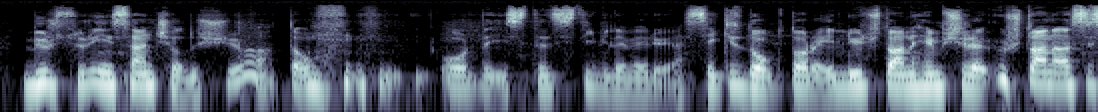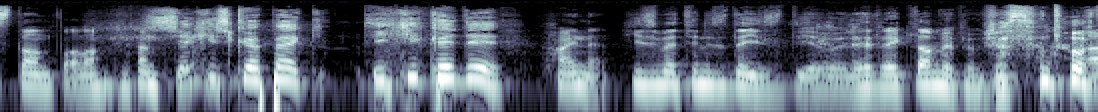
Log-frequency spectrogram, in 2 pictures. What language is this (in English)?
Turkish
